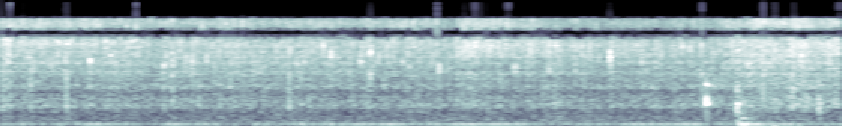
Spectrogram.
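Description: Ginger, garlic and whole spices such as cloves, cardamom and cinnamon fry in oil over low gas for Punjabi-style masala rajma, giving a steady, dense sizzle throughout with occasional faint clinks of stirring.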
